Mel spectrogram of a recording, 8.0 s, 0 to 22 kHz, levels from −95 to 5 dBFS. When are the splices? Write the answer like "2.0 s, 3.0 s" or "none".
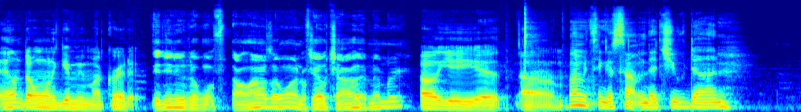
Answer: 1.5 s, 3.1 s, 4.1 s, 5.7 s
